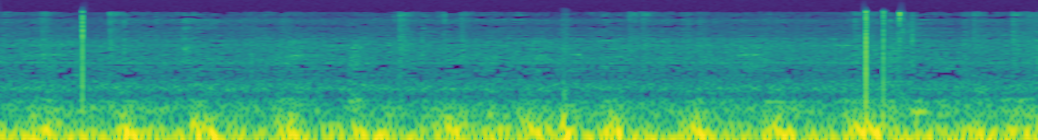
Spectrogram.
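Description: Steady low running rumble of a moving passenger train, the Satyagrah Express, heard from inside the coach. Two faint clicks come through, one about half a second in and one near the end.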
